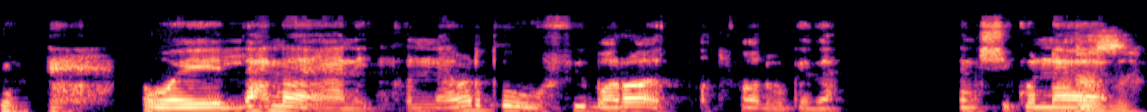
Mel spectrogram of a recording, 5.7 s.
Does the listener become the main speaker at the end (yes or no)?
no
